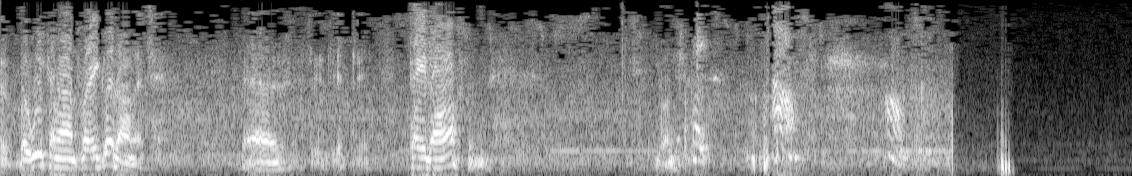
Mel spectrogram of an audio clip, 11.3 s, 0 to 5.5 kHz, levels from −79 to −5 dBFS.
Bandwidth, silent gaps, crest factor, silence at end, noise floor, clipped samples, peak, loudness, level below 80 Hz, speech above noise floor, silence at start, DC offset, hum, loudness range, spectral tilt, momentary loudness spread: 5.4 kHz; none; 12 dB; 1.2 s; -47 dBFS; 0.4%; 0 dBFS; -11 LUFS; -36 dBFS; 38 dB; 0 s; under 0.1%; none; 5 LU; -8 dB/octave; 16 LU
